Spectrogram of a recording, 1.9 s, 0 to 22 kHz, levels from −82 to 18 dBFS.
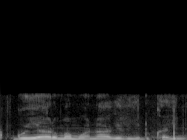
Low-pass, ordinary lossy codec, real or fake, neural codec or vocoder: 7.2 kHz; none; real; none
